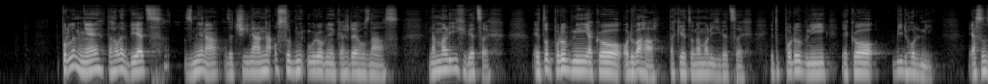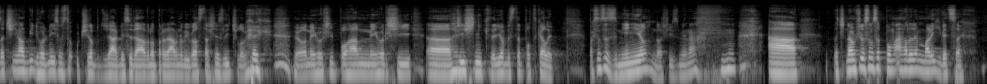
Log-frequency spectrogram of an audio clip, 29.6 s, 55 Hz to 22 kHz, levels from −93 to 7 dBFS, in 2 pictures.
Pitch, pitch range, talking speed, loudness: 125 Hz, 115-140 Hz, 150 wpm, -29 LUFS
